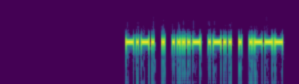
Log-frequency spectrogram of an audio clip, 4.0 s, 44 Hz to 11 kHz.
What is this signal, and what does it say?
Morse code, heard as a keyed tone, about 34 wpm, 700 Hz. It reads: CE4LEJ
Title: DXCC-100 Call Signs - 6 Characters - 35wpm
